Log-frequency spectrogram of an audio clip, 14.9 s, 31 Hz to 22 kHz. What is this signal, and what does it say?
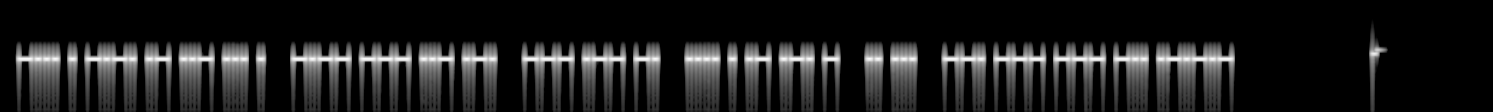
Morse code, heard as a keyed tone, about 28 wpm, 700 Hz. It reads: BECAUSE YOUR OWN HEART IS GOOD.
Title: Sentences from Top 1200 Words 28wpm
